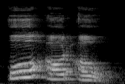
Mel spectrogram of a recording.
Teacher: ओ और औ यह 2 वर्ण हैं जिनका उच्चारण कंठ और होष्ठ से होता है, क्योंकि ओ आ और उ से मिलकर बनता है।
